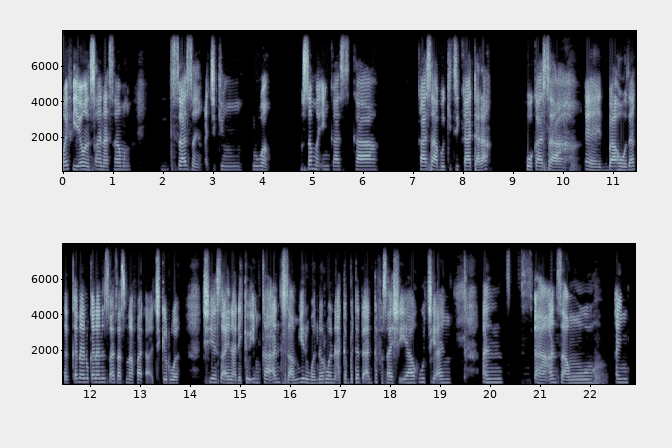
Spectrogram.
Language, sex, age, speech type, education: Hausa, female, 15-29, spontaneous, tertiary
